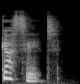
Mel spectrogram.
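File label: "gusset", British English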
